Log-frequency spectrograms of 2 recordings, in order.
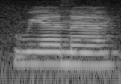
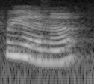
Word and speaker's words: Rihanna: this, but my boyfriend told me that apparently Rihanna gave an interview lately and we've been all pronouncing her name wrong. It's not Rihanna, but it's Rihanna.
